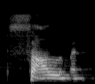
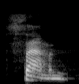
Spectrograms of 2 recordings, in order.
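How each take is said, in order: First: The L in the word is pronounced. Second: The L in the word is silent. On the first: The speaker calls it wrong. "not salmon" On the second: The speaker calls it right. "It's salmon"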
